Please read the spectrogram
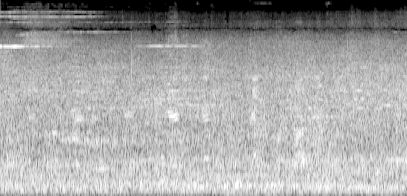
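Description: Busy city street ambience: a steady rumble of traffic with indistinct chatter from passersby.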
